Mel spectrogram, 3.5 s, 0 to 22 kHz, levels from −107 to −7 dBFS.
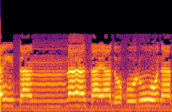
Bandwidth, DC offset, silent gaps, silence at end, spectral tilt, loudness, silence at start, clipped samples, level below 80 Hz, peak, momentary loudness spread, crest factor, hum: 6.4 kHz; 0.1%; none; 0 s; -4.5 dB/octave; -13 LUFS; 0 s; under 0.1%; -60 dBFS; 0 dBFS; 14 LU; 14 dB; none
